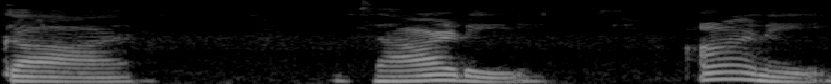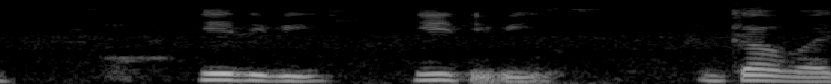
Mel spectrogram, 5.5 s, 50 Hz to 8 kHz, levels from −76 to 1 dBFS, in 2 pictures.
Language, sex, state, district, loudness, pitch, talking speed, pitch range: Marathi, female, Maharashtra, Sindhudurg, -33 LUFS, 180 Hz, 75 wpm, 165-200 Hz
